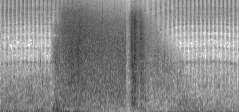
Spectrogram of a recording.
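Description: Water rushes and splashes loudly as the craft breaks the surface and dives back under.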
